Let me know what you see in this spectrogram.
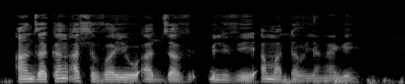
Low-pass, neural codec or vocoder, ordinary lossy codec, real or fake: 10.8 kHz; none; MP3, 64 kbps; real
